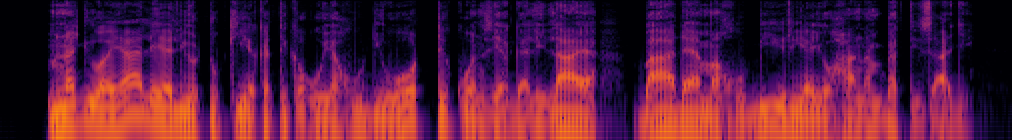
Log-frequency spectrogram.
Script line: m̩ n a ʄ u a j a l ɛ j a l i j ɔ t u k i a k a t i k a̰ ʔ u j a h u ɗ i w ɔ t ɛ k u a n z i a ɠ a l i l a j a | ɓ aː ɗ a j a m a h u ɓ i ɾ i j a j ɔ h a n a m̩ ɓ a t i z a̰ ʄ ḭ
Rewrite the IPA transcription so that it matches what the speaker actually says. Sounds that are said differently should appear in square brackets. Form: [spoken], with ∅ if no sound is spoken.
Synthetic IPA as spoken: m̩ n a ʄ u a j a l ɛ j a l i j ɔ t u k i a k a t i k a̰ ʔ u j a h u ɗ i w ɔ t ɛ k u a n z i a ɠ a l i l a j a | ɓ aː ɗ a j a m a h u ɓ i ɾ i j a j ɔ h a n a m̩ ɓ a t i z a̰ ʄ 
